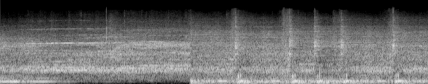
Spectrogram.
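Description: A live heavy metal band's last chord fades away under a high steady tone. From about two seconds in, a large concert crowd is cheering loudly, with several sharp hits cutting through.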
